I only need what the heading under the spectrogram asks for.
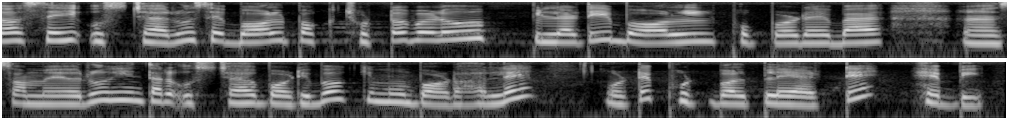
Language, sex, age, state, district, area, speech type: Odia, female, 18-30, Odisha, Puri, urban, spontaneous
